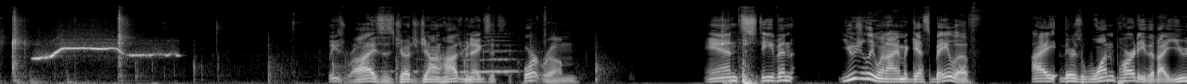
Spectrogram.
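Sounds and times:
bosun's whistle being piped: 0.3 - 1.9
speech: 3.3 - 5.9, 7.1 - 11.8.

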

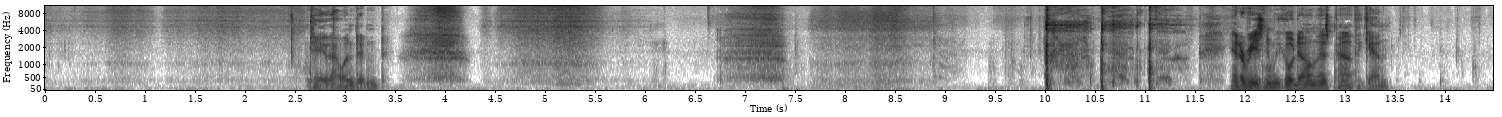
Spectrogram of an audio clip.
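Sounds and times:
breathy inhales and exhales from a hit of cannabis: 0.0 - 2.6, 3.6 - 6.1, 6.7 - 9.2
speech: 2.6 - 3.9, 11.9 - 13.6
harsh coughing after a hit of cannabis: 10.0 - 11.5.

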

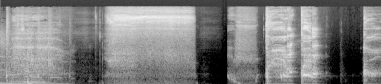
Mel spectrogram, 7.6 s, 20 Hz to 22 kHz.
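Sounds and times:
wheezy breaths: 0.1 - 5.3
person coughing after taking a hit of weed: 5.3 - 6.5, 7.3 - 7.6.

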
